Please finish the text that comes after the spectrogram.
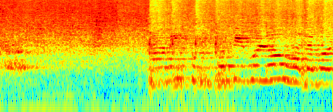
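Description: Cauliflower and potatoes fry with spices in a hot pan, making a loud, close, continuous sizzle with scraping stirring strokes throughout.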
